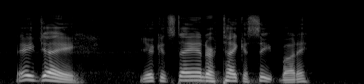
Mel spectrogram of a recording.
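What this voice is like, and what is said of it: Jim Crane impression, thick Houston accent. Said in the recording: “your accent's a little thicker than it used to be. ... Houston”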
